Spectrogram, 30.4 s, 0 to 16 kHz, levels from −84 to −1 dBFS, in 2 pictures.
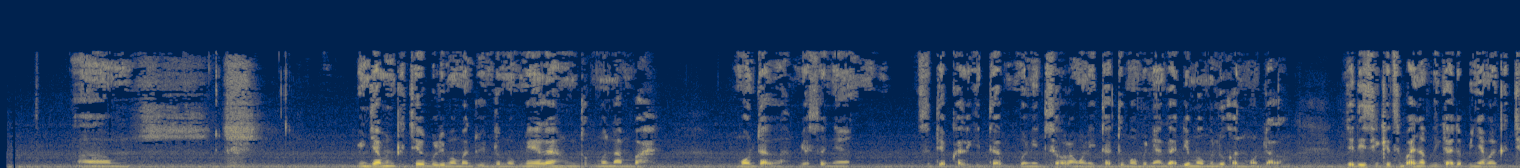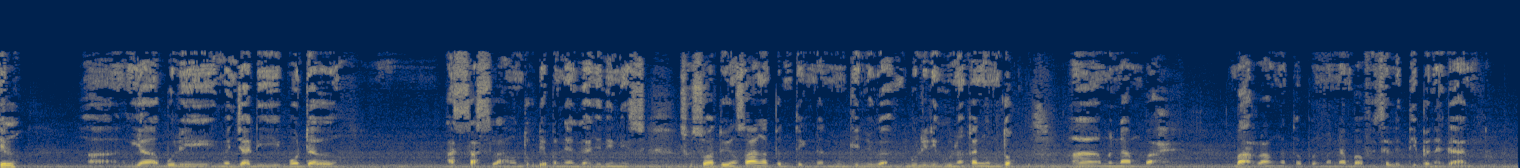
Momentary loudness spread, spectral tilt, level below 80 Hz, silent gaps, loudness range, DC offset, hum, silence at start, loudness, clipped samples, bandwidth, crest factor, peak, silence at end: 20 LU; -4 dB/octave; -54 dBFS; none; 5 LU; under 0.1%; none; 0.1 s; -25 LUFS; under 0.1%; 11.5 kHz; 26 dB; 0 dBFS; 0 s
